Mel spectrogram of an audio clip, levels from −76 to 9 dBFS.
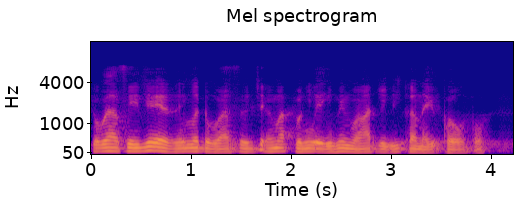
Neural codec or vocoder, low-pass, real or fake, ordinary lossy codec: codec, 16 kHz, 0.5 kbps, FreqCodec, larger model; 7.2 kHz; fake; none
